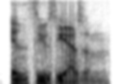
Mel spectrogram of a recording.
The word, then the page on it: enthusiasm: British English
